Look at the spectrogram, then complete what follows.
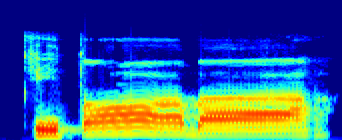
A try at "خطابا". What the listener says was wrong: خطابا বা মোটা না বা বা خطابا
